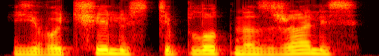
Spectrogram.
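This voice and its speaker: Woman reading a romance audiobook, steady and expressive, dry close mic. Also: low-pitched, normal speed, dry recording. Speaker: audiobook narrator. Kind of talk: scripted first-person narration of a romance novel.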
